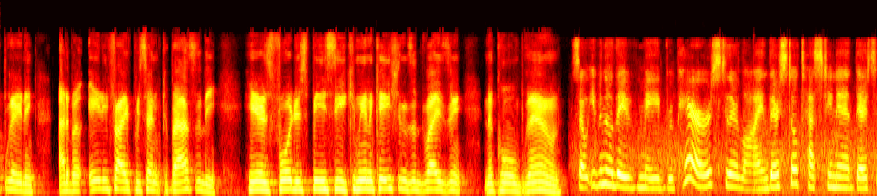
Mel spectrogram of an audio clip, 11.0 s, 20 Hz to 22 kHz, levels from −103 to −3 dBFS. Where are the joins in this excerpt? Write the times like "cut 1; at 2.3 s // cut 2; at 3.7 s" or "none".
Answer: none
